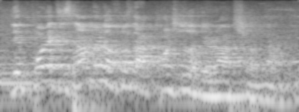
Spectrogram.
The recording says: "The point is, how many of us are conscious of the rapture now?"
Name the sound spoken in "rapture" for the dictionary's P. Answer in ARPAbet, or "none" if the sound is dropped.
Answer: none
